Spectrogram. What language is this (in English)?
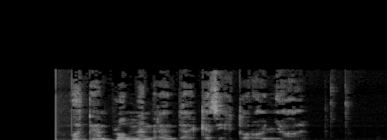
Hungarian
